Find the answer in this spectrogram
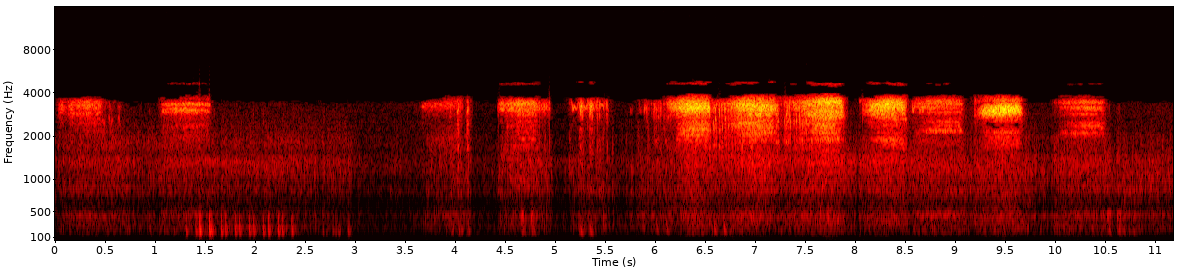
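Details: Owls at a nest with prey brought in: a run of irregular hissing bursts, softer and scattered at first, then louder and closer together, roughly one and a half per second.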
